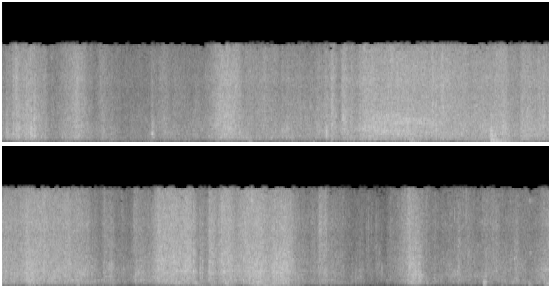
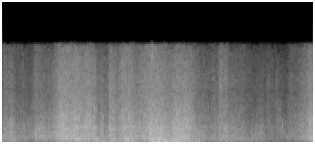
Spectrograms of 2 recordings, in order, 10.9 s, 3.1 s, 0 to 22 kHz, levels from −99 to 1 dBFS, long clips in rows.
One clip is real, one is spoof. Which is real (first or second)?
first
